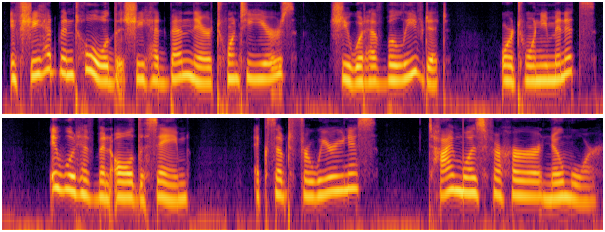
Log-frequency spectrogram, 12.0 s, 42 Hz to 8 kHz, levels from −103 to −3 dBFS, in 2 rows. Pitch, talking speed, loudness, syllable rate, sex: 220 Hz, 170 wpm, -19 LUFS, 4.9 syllables/s, female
